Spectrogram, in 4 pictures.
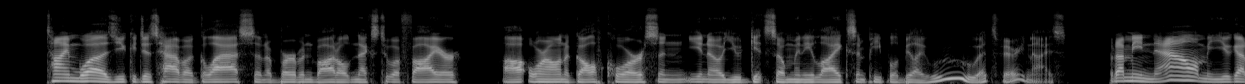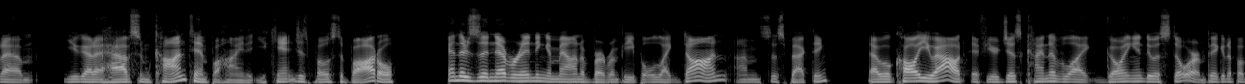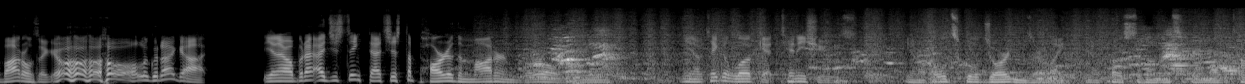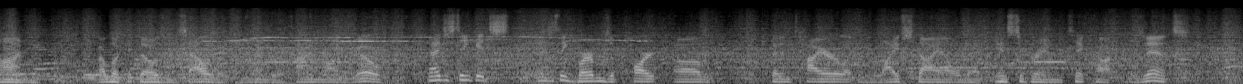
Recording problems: crowd noise; very loud; from 30 s on; as loud as the speech

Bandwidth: 14.5 kHz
